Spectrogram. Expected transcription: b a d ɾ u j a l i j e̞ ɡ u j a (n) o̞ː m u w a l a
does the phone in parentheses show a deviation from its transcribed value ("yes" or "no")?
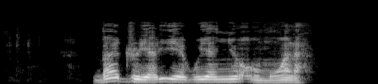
yes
